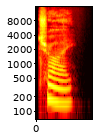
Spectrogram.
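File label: "try", British English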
